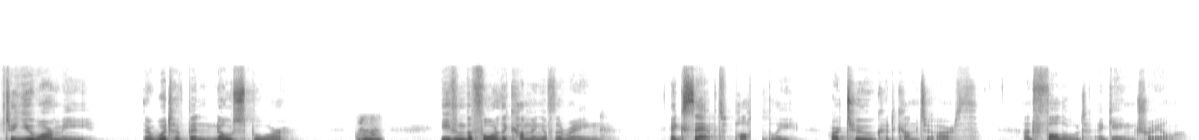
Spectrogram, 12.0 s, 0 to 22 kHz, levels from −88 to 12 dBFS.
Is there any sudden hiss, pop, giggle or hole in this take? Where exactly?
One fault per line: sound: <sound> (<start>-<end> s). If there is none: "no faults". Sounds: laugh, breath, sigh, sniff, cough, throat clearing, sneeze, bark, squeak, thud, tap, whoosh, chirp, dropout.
sound: throat clearing (3.6-3.9 s)
sound: dropout (7.5-7.6 s)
